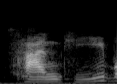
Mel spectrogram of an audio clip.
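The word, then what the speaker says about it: 羼提: 其次第三阐提波罗蜜经文呢，四字下面三个羊，三只羊那是念作阐字，好像这个生产的产，产业的产，同音呢、啊？阐提波罗蜜，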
